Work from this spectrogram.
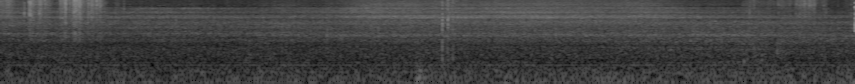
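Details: Steady low traffic rumble of passing vehicles outdoors, with faint distant voices and no animal calls.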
